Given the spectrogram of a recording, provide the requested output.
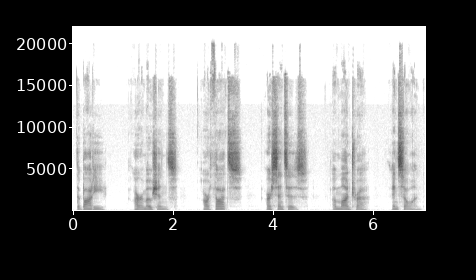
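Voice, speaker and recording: Low-voiced man guiding a meditation. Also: a bit bright. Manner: measured, deliberate phrasing with pauses. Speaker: meditation teacher. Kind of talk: guided meditation narration.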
